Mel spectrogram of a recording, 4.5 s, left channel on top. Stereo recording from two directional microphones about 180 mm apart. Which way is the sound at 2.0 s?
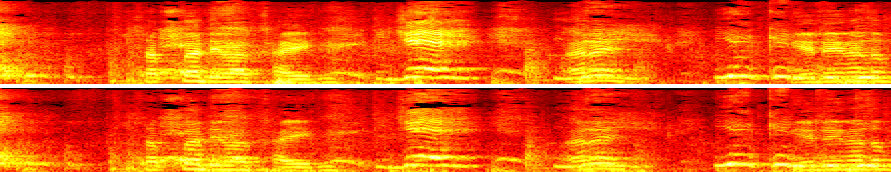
50° right (ahead or behind).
